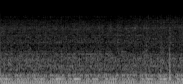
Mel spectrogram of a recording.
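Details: Salvage-auction C5 Corvette with front-end damage: smooth, steady V8 idle with an even low rumble and no ticking or knocking; healthy idle.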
